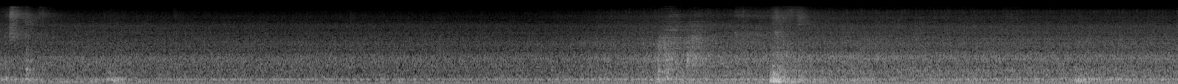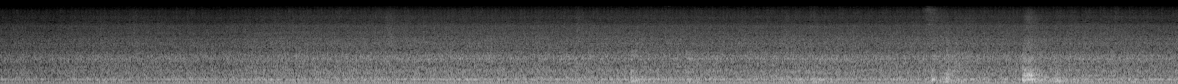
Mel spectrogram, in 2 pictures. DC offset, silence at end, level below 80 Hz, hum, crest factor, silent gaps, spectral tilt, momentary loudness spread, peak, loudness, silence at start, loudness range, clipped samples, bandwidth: under 0.1%; 0 s; -36 dBFS; none; 22 dB; none; -4.5 dB/octave; 11 LU; -4 dBFS; -25 LUFS; 0 s; 10 LU; under 0.1%; 16.5 kHz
